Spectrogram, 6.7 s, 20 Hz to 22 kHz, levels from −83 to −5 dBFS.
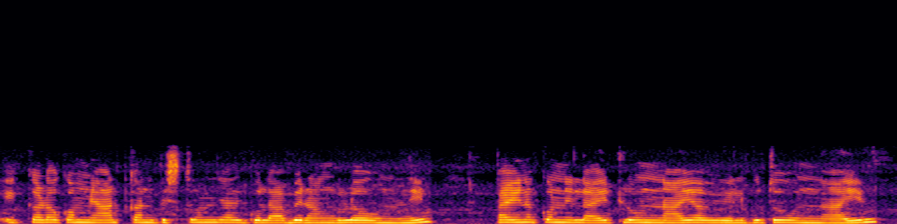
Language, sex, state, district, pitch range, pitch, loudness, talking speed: Telugu, female, Telangana, Mahabubabad, 215-240 Hz, 225 Hz, -16 LUFS, 135 wpm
